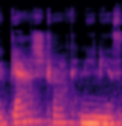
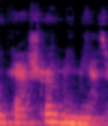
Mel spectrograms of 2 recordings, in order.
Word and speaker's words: gastrocnemius: our gastrocnemius muscles and you can hear me pronounce that c really clearly right gastrocnemius because sometimes people will shorten and be like Oh gastrocnemius right but then that kind of reminds you of something in your um a GI system right so be sure you pronounce the gastrocnemius part of it um and the scastrocnemius has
